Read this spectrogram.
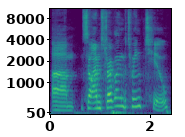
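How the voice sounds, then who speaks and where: A young man chatting easily on a podcast, thinking aloud with ums. His voice sits a little high and sounds bright and clear, and he laughs often. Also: very animated, a little slow. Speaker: podcast host. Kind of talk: casual chat.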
